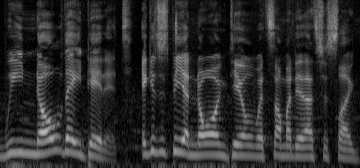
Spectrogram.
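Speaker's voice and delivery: usual speaking voice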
